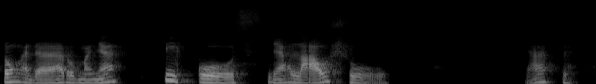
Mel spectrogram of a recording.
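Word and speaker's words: 老鼠: Oh, ternyata Tung adalah rumahnya tikus, ya, laoshu. Ya, perhatikan bacanya laoshu, shu di sini diiseng, ya. Kemarin kamu juga udah belajar kata lao, tapi laoshi. Nah, di sini bukan laoshi, tapi laoshu.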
